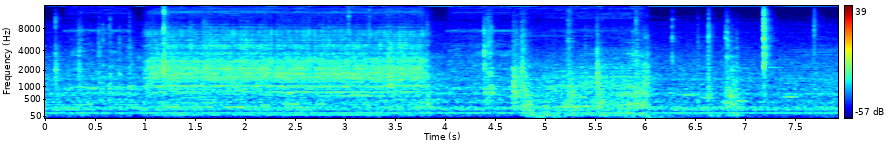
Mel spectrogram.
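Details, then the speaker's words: 40-year-old Toshiba VM42 Betamax mono VCR with a jammed tape: whirring loading mechanism, then ragged clicks and snaps at the end of loading travel, as a cracked black plastic gear slides back and forth on its shaft. "But there's not a lot I can do about that because this black gear is sliding back and forth on the shaft because it's got a crack in it."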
